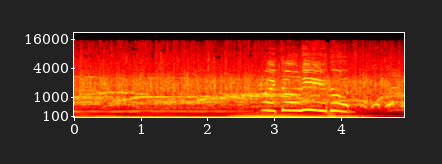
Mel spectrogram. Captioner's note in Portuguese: aplausos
